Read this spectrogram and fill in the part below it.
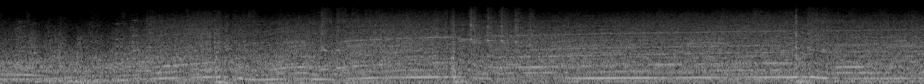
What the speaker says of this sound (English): Look at that Porsche go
